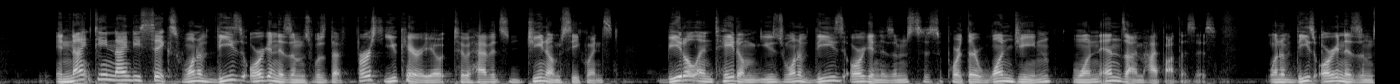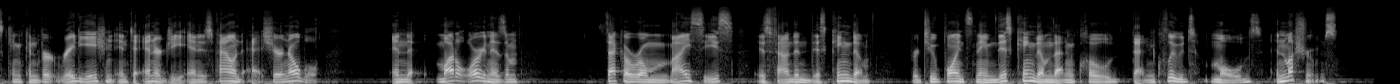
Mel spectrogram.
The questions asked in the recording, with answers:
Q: For 2 points, name this kingdom that includes molds and mushrooms.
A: Fungi. Yep.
